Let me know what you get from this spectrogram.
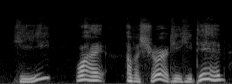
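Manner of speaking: put-on high, trembling plea of a desperate young wife; pleading wife. Anguished wife begging the lord to persuade Hugo, high pleading voice. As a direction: beg him to save your husband.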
